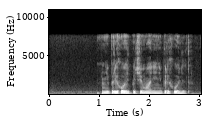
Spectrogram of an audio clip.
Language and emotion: Russian, neutral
